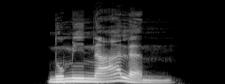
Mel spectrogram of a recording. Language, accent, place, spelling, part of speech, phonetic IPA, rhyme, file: German, Germany, Berlin, nominalem, adjective, [nomiˈnaːləm], -aːləm, De-nominalem.ogg
- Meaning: strong dative masculine/neuter singular of nominal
